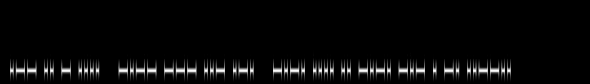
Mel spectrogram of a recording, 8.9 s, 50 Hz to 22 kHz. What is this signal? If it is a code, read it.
Morse code, heard as a keyed tone, about 28 wpm, 700 Hz. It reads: WITH YOUR CHICKEN?
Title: Sentences from Top 1000 Words - Review Part 5 - 28wpm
